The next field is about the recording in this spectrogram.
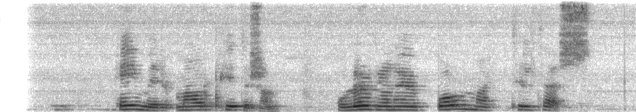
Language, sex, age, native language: Icelandic, male, 12, Icelandic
